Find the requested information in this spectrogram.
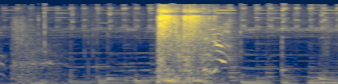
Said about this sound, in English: Smashing some boxes.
